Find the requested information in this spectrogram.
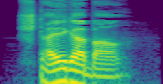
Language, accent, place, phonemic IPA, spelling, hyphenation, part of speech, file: German, Germany, Berlin, /ˈʃtaɪ̯ɡɐˌbaːɐ̯/, steigerbar, stei‧ger‧bar, adjective, De-steigerbar.ogg
- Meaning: 1. augmentable 2. comparable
